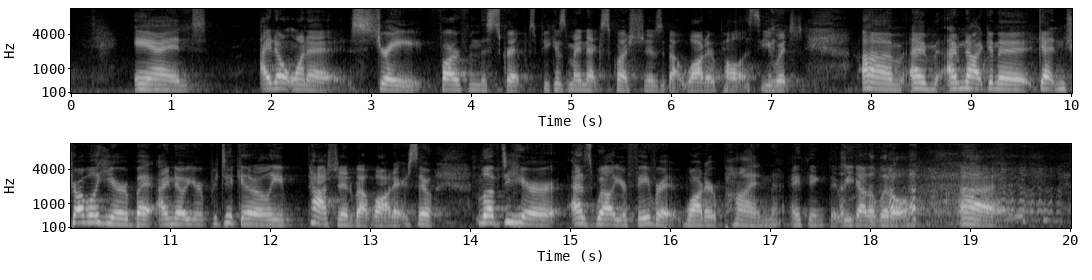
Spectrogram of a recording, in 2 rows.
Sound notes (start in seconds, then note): 17.6 laughter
